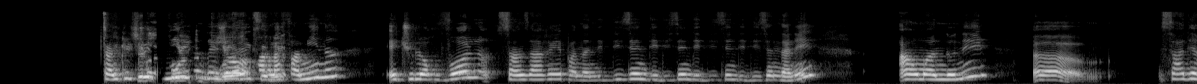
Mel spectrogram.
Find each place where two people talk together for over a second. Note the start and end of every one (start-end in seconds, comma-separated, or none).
1.3-2.8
